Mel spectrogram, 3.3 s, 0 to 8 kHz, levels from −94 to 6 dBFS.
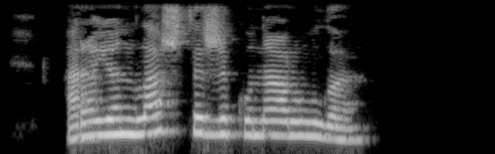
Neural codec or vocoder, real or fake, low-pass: none; real; 7.2 kHz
